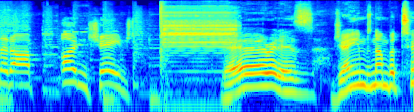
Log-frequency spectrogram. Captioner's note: buzzer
